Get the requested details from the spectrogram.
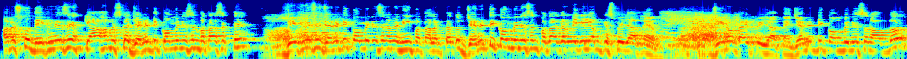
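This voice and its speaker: A man teaches an exam revision lesson in a high, lively voice. He keeps firing rhetorical questions at his students and sometimes calls out loudly. The sound is roomy and echoey. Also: noisy background. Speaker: biology teacher.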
